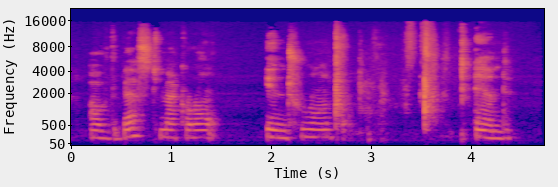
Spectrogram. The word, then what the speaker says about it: macaron: criticize how she pronounced macaron when she was absolutely correct. It's the only way to pronounce it. It's not a macaroon.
